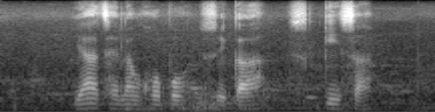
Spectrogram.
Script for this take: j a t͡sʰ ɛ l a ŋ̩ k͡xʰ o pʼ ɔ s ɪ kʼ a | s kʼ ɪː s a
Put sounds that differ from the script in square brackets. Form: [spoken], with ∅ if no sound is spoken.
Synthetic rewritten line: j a t͡sʰ ɛ l a ŋ̩ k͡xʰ [ɔ] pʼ ɔ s ɪ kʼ a | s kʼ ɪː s a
